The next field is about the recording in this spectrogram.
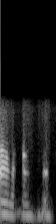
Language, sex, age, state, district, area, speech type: Malayalam, female, 60+, Kerala, Palakkad, rural, conversation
